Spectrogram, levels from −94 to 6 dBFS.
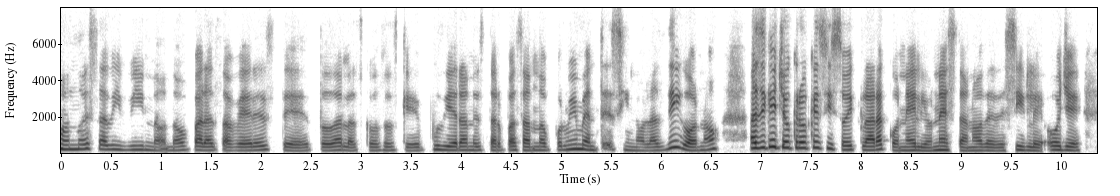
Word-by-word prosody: no, 245 -2 +3
no 245 +1 0
es 270 -1 -5
adivino, 220 -4 -4
¿no? 190 +3 -5
Para 195 -4 +1
saber, 180 +1 -2
este, 180 -5 -4
todas 180 +3 0
las 170 0 -6
cosas 185 +1 -8
que 175 -2 -7
pudieran 200 -3 0
estar 190 -1 -5
pasando 195 -1 -1
por 210 +1 -8
mi 245 - +2
mente 215 -4 -1
si 205 -2 -10
no 175 -2 -7
las 180 +2 -4
digo, 280 - +4
¿no? 230 +7 -1 0.3
Así 305 +2 +8
que 380 0 +8
yo 330 0 +5
creo 315 -1 +5
que 325 +1 +2
sí 285 -2 -1
soy 215 -2 0
clara 210 +2 +5
con 185 -5 -4
él 185 0 +2
y - - -2
honesta, 190 0 0
¿no? 175 +1 -2
De 175 -1 -3
decirle: 175 0 -3
"Oye, 200 -3 +1
200 Hz, 225 wpm, -22 LUFS, 185-225 Hz, 0.3 s, Así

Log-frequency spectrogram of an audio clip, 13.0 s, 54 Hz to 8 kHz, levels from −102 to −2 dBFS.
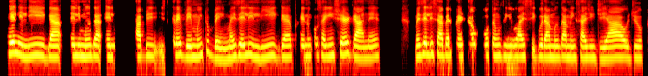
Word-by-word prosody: Ele 245 -2 +8
liga, 205 -2 +2 0.2
ele 215 0 +1
manda 210 0 +2
ele 205 -1 0 0.4
sabe 205 +1 0
escrever 210 -4 0
muito 215 +7 -4
bem, 180 -6 -2
mas 185 +5 -3
ele 220 +1 +1
liga, 200 +1 -2
porque 200 0 -12
ele 200 - -2
não 205 - -5
consegue 215 -2 -3
enxergar, 220 -4 +2
né, 185 +3 -6 0.7
mas 205 +2 0
ele 235 0 +4
sabe 220 -1 +3
apertar 215 0 -2
o 215 - -5
botãozinho 210 -2 -3
lá 200 -1 +2
e - - -4
segurar 200 0 0
mandar 195 +1 -1
mensagem 190 0 -3
de 175 0 -5
áudio, 190 0 0
205 Hz, 145 wpm, -24 LUFS, 195-215 Hz, 0.7 s, Ele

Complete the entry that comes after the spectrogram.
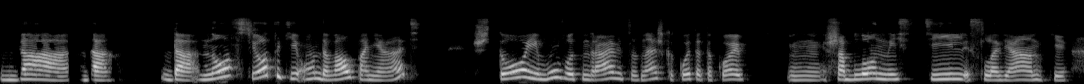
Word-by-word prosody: да, 210 -2 +2
да, 200 -1 +2 0.5
да, 215 -4 +3
но 285 - +4
всё-таки 360 -5 +1
он 260 +3 -2
давал 235 +8 +3
понять, 215 - -5 0.5
что 295 +7 +2
ему 285 +2 +1
вот 240 -3 0
нравится, 230 +1 -2
знаешь, 255 +6 -5
какой-то 230 0 -3
такой, 225 +3 -4 0.4
м, 200 0 -8
шаблонный 235 +3 +2
стиль 245 -1 -2
славянки. 205 -1 -3
230 Hz, 105 wpm, -22 LUFS, 210-255 Hz, 0.5 s, но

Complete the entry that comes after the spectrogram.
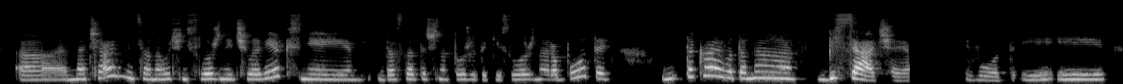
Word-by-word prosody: а, 210 - -4
начальница, 265 - 0
она 235 0 0
очень 250 0 -3
сложный 245 -1 +1
человек, 255 +11 -1
с - - -13
ней 225 -2 -2
достаточно 230 +1 -4
тоже-таки 225 -2 -6
сложно 230 0 -3
работать, 265 - -1 0.5
ну, 250 +3 0
такая 380 +1 +5
вот 295 -1 -1
она 280 -1 +3 0.2
бесячая. 215 -8 +5 0.6
Вот 195 -4 -8 0.2
и 215 +1 -6 0.5
и 235 - -9
235 Hz, 105 wpm, -22 LUFS, 225-270 Hz, 0.6 s, такая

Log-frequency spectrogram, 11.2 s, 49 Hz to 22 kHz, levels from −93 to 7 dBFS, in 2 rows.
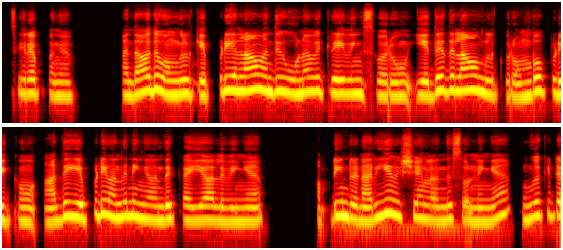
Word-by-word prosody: சிறப்புங்க. 220 -3 -3 0.6
அதாவது 235 +7 +2
உங்களுக்கு 210 0 0
எப்படியெல்லாம் 260 +4 +3
வந்து 250 0 +2
உணவு 245 +3 0
கிரேவிங்ஸ் 220 -1 +2
வரும். 195 -1 -2 0.2
எதெதெல்லாம் 255 +4 +3
உங்களுக்கு 215 -6 -2
ரொம்ப 210 +7 +1
புடிக்கும். 195 -3 -3 0.2
அத 200 - -5 0.2
எப்படி 265 +5 -1
வந்து 240 +2 +1
நீங்க 230 -3 0
வந்து 210 +1 +1
கையாளுவீங்க, 195 -1 -1 0.7
அப்படின்ற 250 -2 +1
நிறைய 240 +9 +2
விஷயங்கள 230 -3 0
வந்து 210 +2 -2
சொன்னீங்க 190 +1 -3 0.3
உங்ககிட்ட 255 +3 -2
220 Hz, 130 wpm, -23 LUFS, 200-250 Hz, 0.7 s, எப்படியெல்லாம்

